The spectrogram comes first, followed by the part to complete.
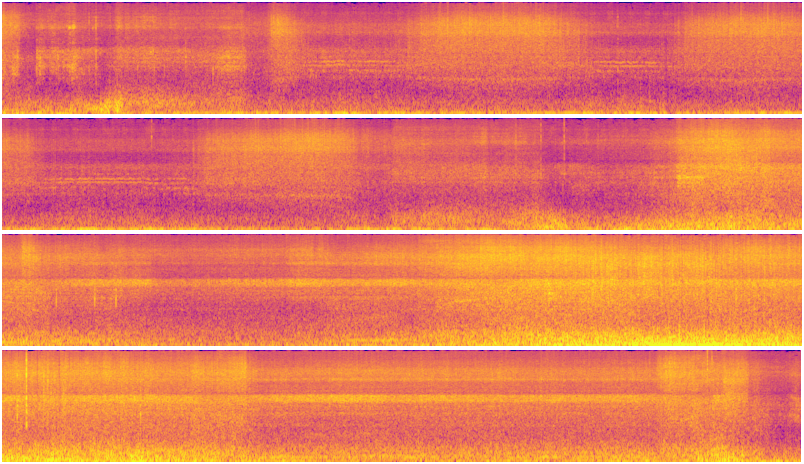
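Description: Airflow buffeting the microphone of a pole-held camera in paraglider flight: a steady rushing wind noise that swells to its loudest about two-thirds of the way through, then eases off.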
